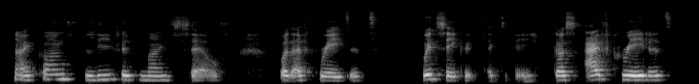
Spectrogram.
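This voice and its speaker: A woman speaks with a Dutch accent at a fairly slow pace. The background is quiet. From Netherlands. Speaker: spiritual healing teacher. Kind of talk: live show presentation. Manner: halting, many fillers.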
